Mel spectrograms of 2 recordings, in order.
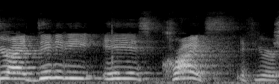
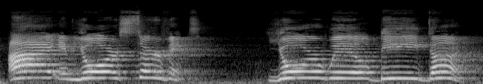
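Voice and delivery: loud, slow, emphatic surrender to God; preacher's ringing, drawn-out declaration; forceful declaration; 2 semitones higher, 6 dB louder, much slower than usual. Acted. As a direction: proclaim it slowly, leaning on each word. Preacher voices Mary's surrender.

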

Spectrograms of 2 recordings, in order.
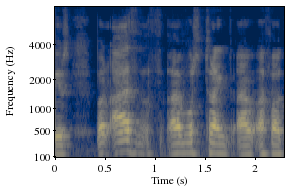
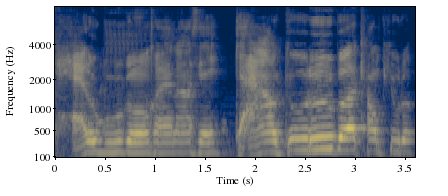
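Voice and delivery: put-on Danish accent; 3 dB louder than usual. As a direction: garble it like exaggerated Danish. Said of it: "then there's Danish".

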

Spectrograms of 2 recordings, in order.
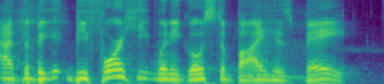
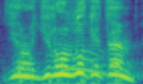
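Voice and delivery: stern terrorist leader; 10 semitones higher, faster than usual. Acted. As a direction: scold your men, pitched up. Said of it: "I'm like".

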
